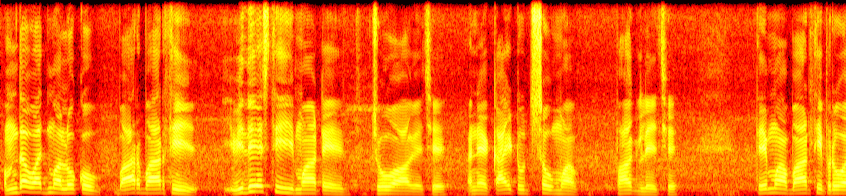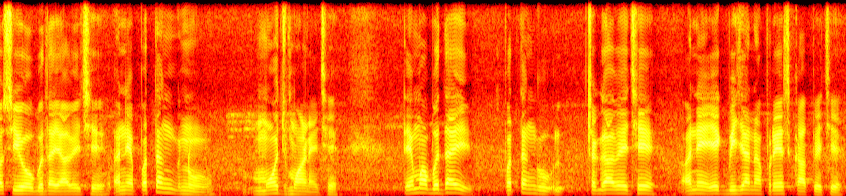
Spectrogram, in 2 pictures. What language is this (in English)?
Gujarati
